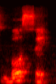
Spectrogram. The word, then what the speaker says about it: Bosse: with pronouncing my name it's bo say oh boy we i hope is it an english name or a community name no it's it's actually swedish i was named after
